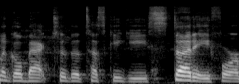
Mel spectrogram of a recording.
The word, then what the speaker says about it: Tuskegee: Tuskegee, you're right. It's Tuskegee. I said it wrong.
